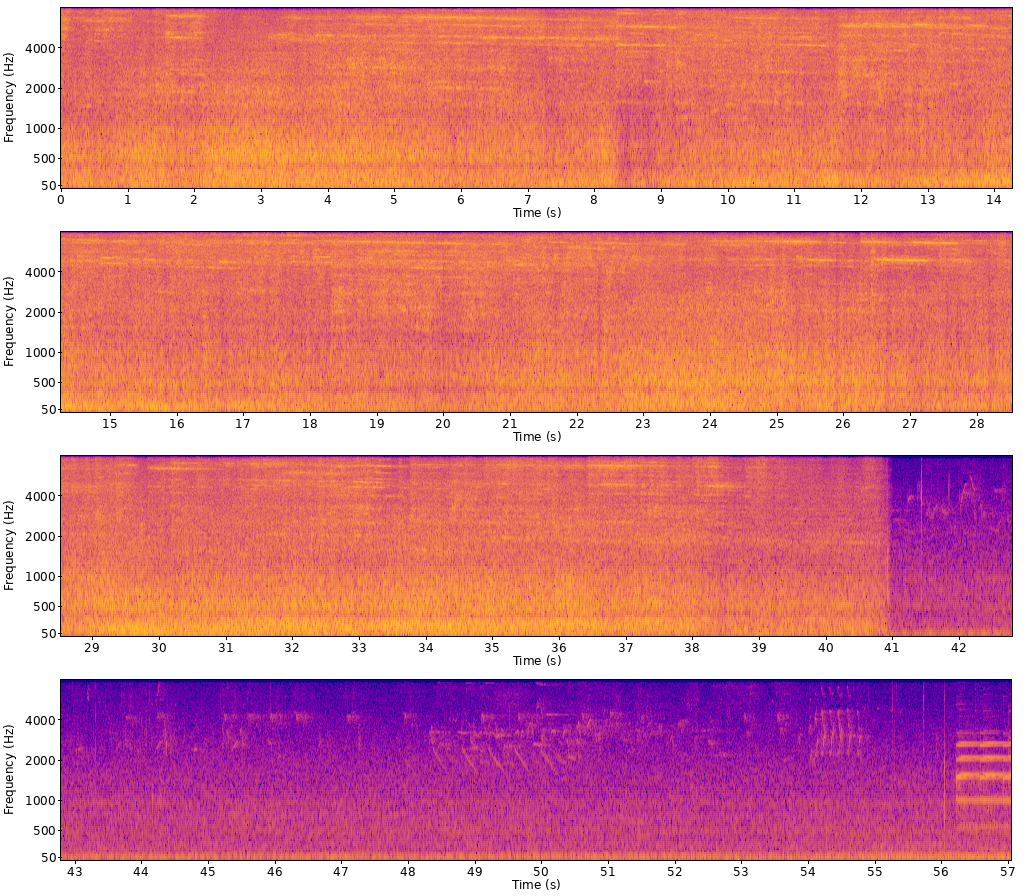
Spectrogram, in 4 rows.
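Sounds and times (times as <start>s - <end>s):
train cars rumbling on rails: 0.0s - 41.0s
wheels squealing against rails: 0.0s - 41.0s.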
